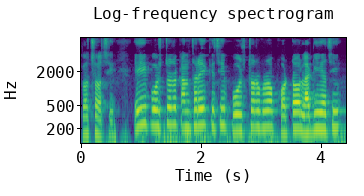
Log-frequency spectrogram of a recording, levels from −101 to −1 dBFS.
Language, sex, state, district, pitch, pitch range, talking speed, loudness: Odia, male, Odisha, Malkangiri, 205 Hz, 175-220 Hz, 165 wpm, -17 LUFS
